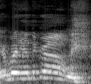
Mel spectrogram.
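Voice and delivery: high mock guard's yell; shouted order. Prison guard ordering yard down, mock shout.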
